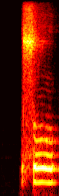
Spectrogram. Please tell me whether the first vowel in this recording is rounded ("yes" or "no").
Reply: yes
